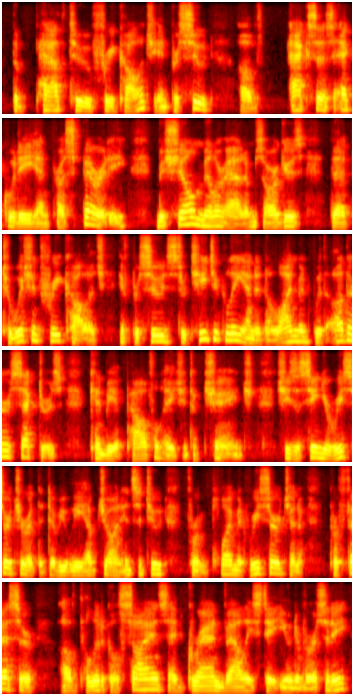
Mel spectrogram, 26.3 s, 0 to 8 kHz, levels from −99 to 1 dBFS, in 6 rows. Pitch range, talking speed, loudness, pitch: 115-150 Hz, 135 wpm, -23 LUFS, 135 Hz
